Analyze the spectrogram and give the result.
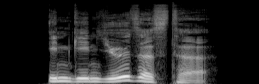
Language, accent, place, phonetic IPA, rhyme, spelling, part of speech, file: German, Germany, Berlin, [ɪnɡeˈni̯øːzəstə], -øːzəstə, ingeniöseste, adjective, De-ingeniöseste.ogg
- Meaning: inflection of ingeniös: 1. strong/mixed nominative/accusative feminine singular superlative degree 2. strong nominative/accusative plural superlative degree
